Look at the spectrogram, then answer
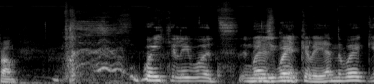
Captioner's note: laughing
